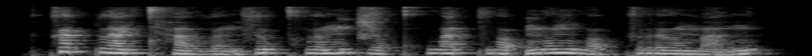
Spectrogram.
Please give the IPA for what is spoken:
k a˥˩ k̚ p l a˧ j tʰ a˨˩ w l o˩˦ n s u˦˥ ʔ kʰ l o˦˥ m t͡ɕ oː˩˦ kʰ w a˥˩ t̚ k w ɔ˦˥ ʔ ŋ oː˥˩ ŋ w ɔ˨˩ ʔ k r ɤː˧ m a˩˦ n

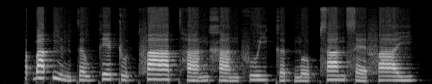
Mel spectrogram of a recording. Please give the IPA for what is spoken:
ɓ a˦˥ t̚ ŋ ɨ˨˩˨ ŋ t̪ ə˨˩ w k e˧˥ ʈ u˨˩ t̚ f aː˧ t̪ʰ a˨˩˦ ŋ x a˨˩ n f u˧ j k ə˨˩ k̚ m o˨˩ p̚ s a˧ n s ɛ˨˩ f a˧ j

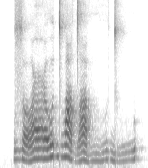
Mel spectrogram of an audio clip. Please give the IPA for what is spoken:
z ɔ˧˩˧ ʕ o˧˥ dʱ ɔ˥˨ dˤ o˩˧˩ ɦ o̤˧˥ d ṳ˧˥

